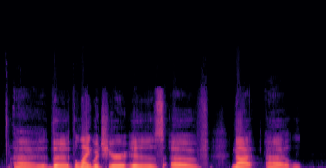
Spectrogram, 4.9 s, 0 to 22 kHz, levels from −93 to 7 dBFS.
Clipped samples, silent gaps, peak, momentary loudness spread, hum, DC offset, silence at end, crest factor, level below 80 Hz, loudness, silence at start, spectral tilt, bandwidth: under 0.1%; none; -8 dBFS; 10 LU; none; under 0.1%; 0.4 s; 18 dB; -78 dBFS; -26 LUFS; 0.2 s; -6.5 dB/octave; 10.5 kHz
